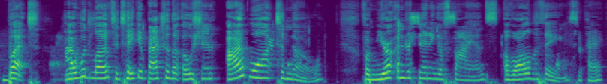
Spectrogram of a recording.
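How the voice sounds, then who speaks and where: A woman hosting a podcast in casual chat, expressive and quick to react to her guest. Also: on the high side, slight background noise. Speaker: podcast host.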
